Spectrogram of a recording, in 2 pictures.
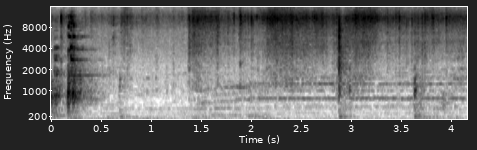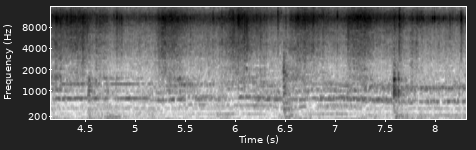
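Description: Shredded cabbage for chicken vegetable spring rolls sizzles steadily in a hot pan, with a utensil scraping and clinking against the metal at irregular intervals, close and continuous.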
